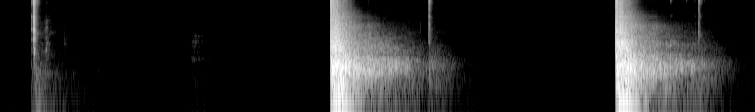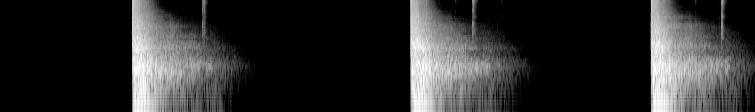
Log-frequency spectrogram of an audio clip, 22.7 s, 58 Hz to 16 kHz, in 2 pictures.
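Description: Five loud, sharp shots from a Colt 1851 Navy .44 caliber revolver with a 3-inch snub nose, fired one at a time at an outdoor range with long pauses between them, each cracking hard and then ringing away.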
